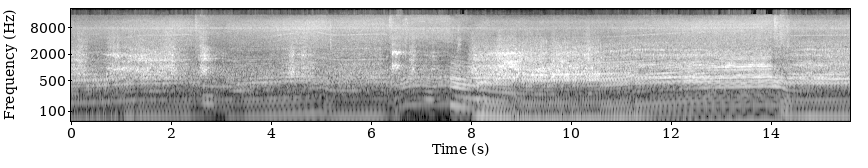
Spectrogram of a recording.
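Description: Two GTA V sport SUVs, an Ubermacht Rebla GTS and a Lampadati Novak, drone and rev steadily in turn, with a continuous engine tone shifting in pitch and a brief dip before building up again, no voices.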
